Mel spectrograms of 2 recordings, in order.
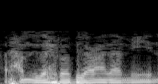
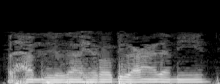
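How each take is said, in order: First: The phrase is recited quickly with no pause. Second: The phrase is recited slowly, then a pause. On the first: The listener must wait and recite after the whole chapter. "kalau imamnya agak cepat" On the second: The listener has time to recite each verse after it. "kalau imamnya lambat"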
